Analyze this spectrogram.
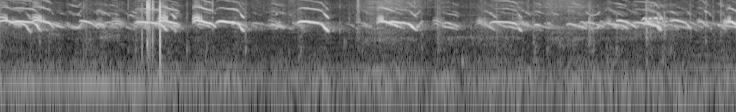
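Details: Close, loud chorus of domestic chicks wanting water: shrill, curving peeps, some rising and some falling, repeated in quick succession, with one sharp knock early on.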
